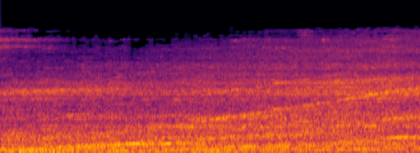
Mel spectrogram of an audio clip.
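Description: A sound effect in the dance music's intro: a dense rumbling noise with a pitch that rises steadily over about three seconds, building up into the song.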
